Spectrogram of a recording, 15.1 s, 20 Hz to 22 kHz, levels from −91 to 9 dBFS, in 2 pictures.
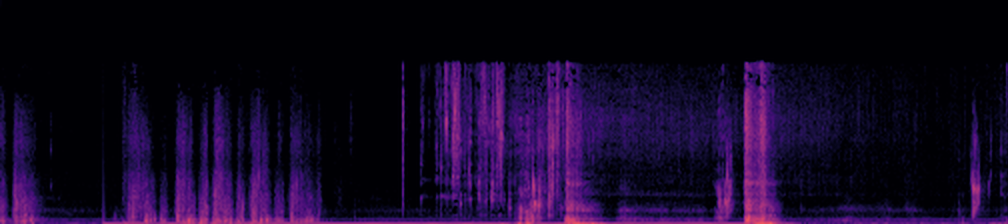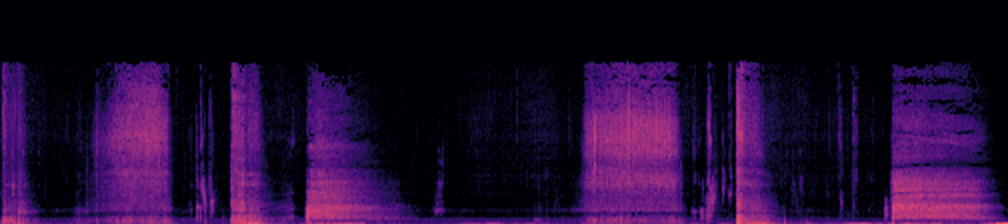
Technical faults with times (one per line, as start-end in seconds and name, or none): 0.77-5.79 DC step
